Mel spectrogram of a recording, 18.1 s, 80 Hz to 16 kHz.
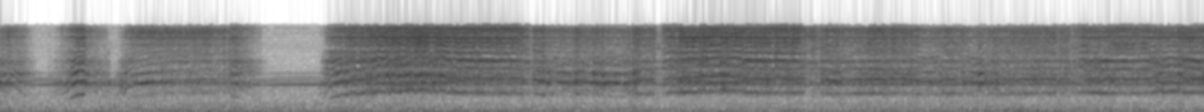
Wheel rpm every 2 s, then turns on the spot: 60, 110, 70, 160, 160, 160, 160, 160, 160.
none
